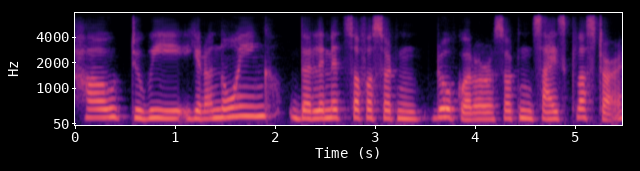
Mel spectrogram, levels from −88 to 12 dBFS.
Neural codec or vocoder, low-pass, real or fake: codec, 16 kHz, 0.3 kbps, FocalCodec; 7.2 kHz; fake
